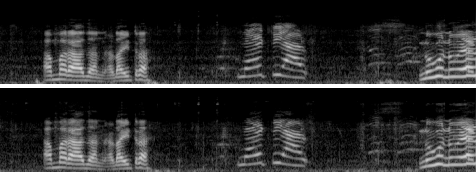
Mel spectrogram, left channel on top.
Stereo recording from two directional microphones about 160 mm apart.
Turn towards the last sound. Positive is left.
turn(degrees=25)  # may be behind; listen again after turning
